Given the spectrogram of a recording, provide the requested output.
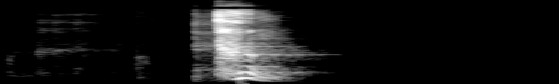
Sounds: Sneeze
